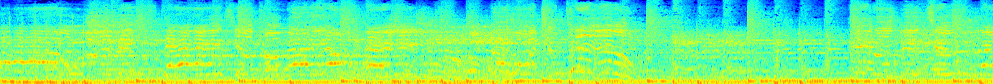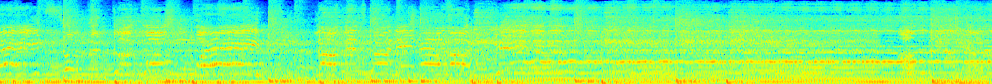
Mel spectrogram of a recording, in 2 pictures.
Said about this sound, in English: Vocals on this are excellent. That scream he lets out right at the end of the guitar solo, "Love is running out on you."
